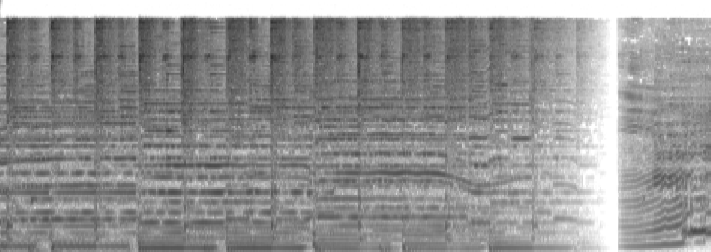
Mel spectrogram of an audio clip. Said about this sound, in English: This is a cow whose milk became everyone's favorite cheese at the craft fair.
